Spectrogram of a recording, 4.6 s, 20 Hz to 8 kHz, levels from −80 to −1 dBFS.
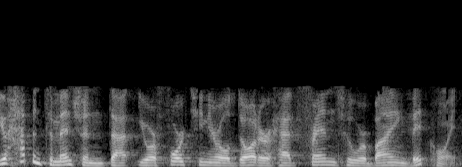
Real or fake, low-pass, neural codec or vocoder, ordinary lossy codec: real; 7.2 kHz; none; AAC, 16 kbps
